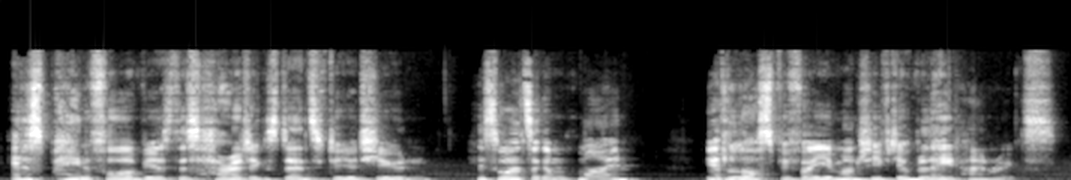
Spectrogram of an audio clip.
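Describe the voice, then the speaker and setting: A man's voice: mid-range voice, sing-song, brisk. A man voicing a harsh, imperious noblewoman in a game, scornful and haughty, with music behind. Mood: haughty irritation. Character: harsh, angry, commanding noblewoman, contemptuous and imperious.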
